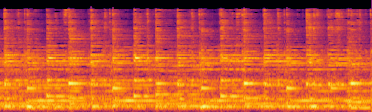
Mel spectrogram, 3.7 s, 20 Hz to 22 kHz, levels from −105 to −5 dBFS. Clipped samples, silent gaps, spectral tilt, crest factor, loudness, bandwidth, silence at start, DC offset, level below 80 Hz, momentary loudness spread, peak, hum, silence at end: under 0.1%; none; -3.5 dB/octave; 14 dB; -14 LUFS; 16.5 kHz; 0 s; under 0.1%; -58 dBFS; 2 LU; -2 dBFS; none; 0 s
